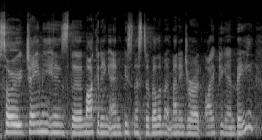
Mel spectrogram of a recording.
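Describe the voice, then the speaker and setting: Against noticeable background noise, a woman with an Australian accent speaks at a fairly high pitch with fairly even intonation. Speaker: panel moderator, marketing agency founder. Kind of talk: panel moderation and introductions.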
